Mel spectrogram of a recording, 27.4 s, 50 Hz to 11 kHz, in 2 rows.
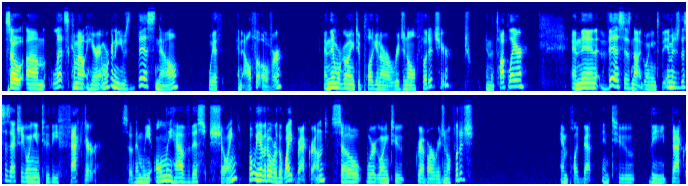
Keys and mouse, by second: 0.0 Tab, 0.2 middle click, 2.3 click, 3.3 middle click, 4.5 shift+a, 5.8 click, 7.5 click, 13.2 click, 21.7 middle click, 23.8 click.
